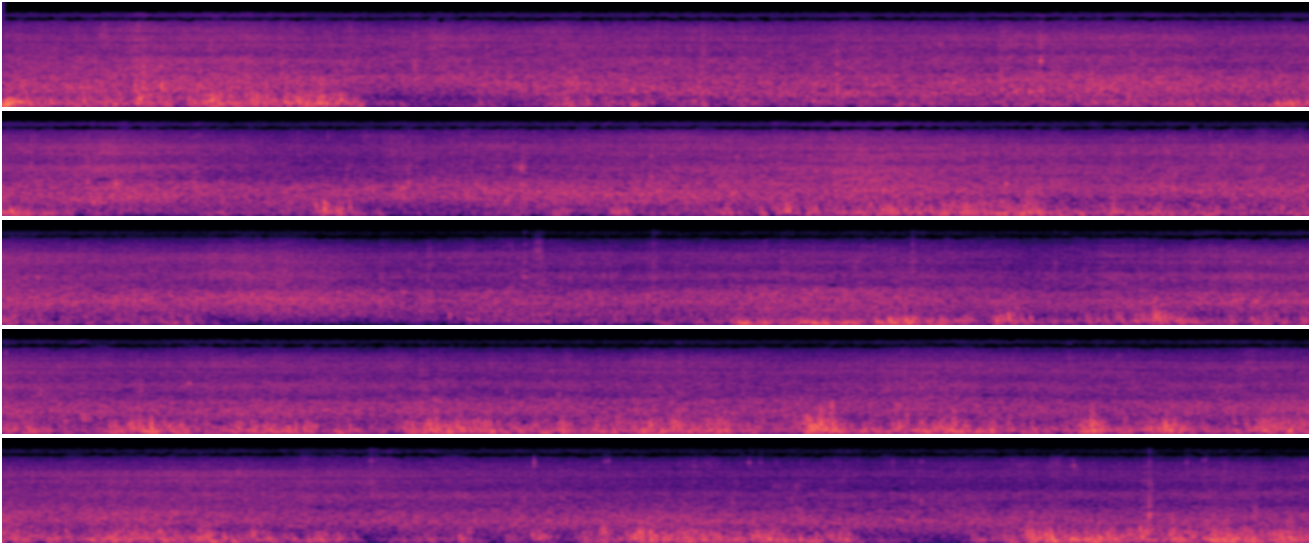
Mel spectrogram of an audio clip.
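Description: Wind rushing over the microphone, with irregular low rumbling buffets from gusts that come thicker in the second half.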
